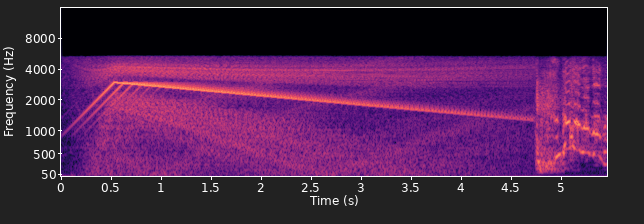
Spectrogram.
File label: rocket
